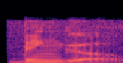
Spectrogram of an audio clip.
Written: bingo

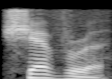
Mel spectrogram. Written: chevre

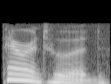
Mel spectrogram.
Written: parenthood

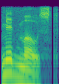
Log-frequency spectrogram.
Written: midmost

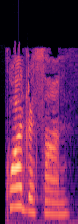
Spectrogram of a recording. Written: quadrathon

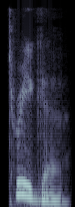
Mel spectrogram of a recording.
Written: triga

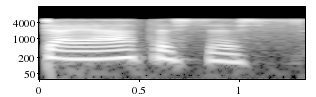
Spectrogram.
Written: diathesis

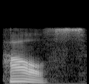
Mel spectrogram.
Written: Hals

